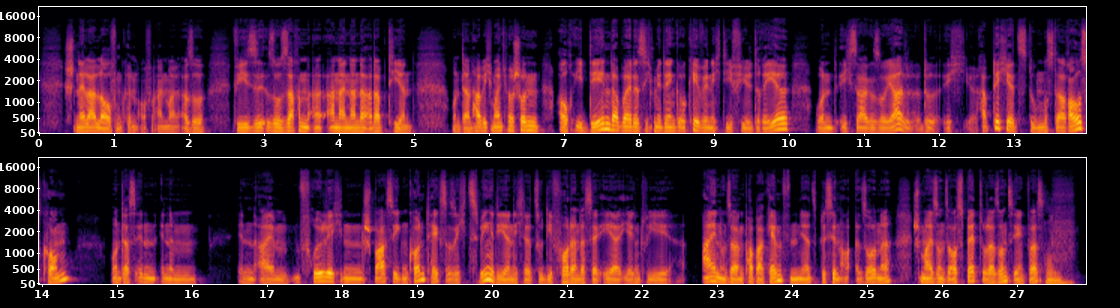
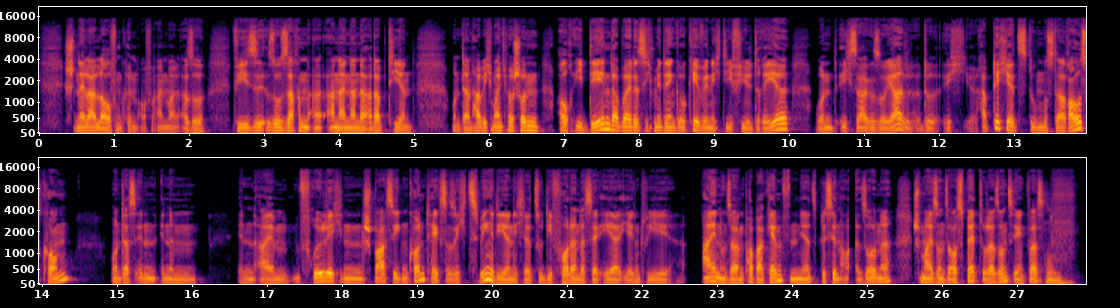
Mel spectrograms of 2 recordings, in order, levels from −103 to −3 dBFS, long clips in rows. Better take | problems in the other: second | muffled; very; fading above 2.5 kHz

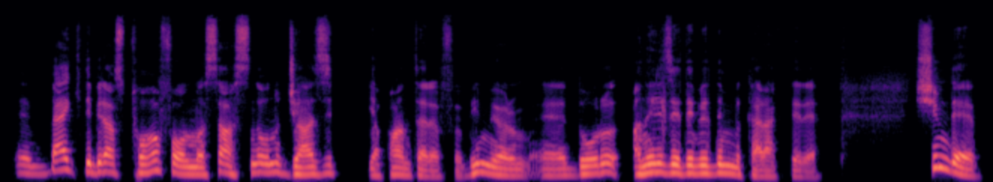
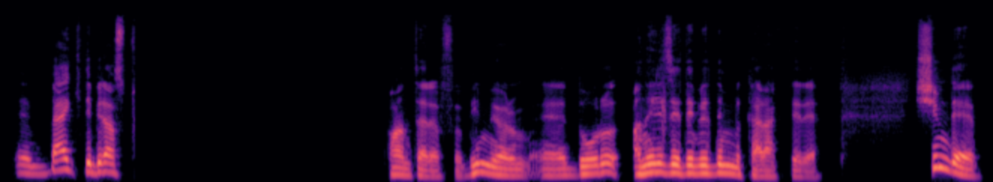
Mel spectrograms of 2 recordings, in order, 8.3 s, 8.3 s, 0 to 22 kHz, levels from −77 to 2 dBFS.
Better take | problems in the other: first | audio cutting out; at 1 s for 2 s

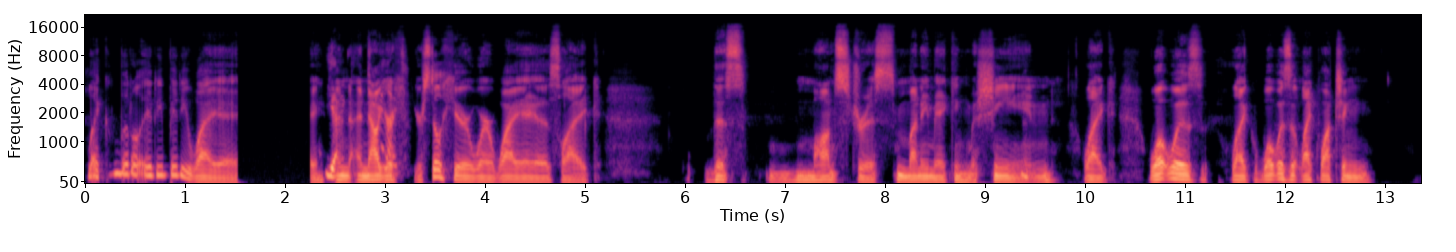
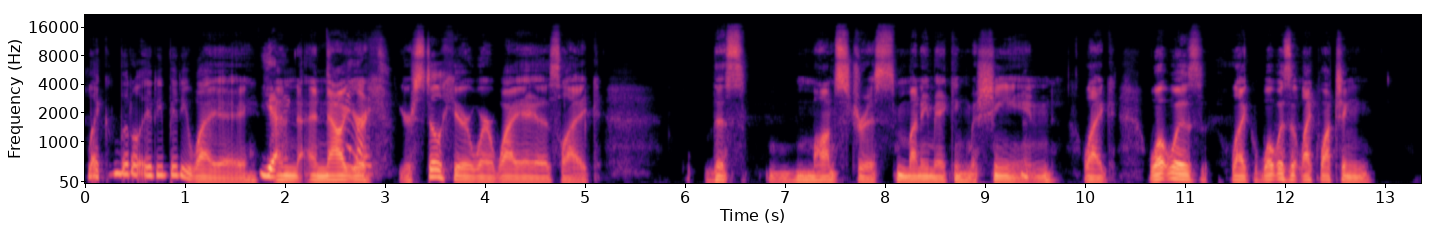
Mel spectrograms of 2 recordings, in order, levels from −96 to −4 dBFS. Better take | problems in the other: second | audio freezing; at 1.5 s for 0.5 s

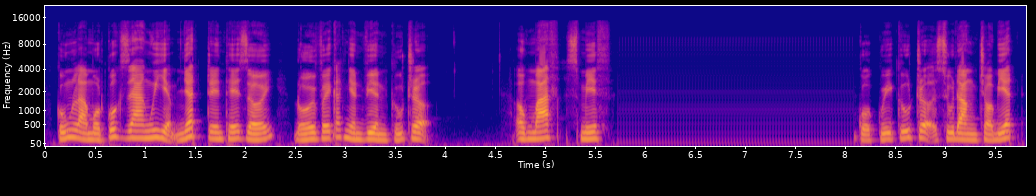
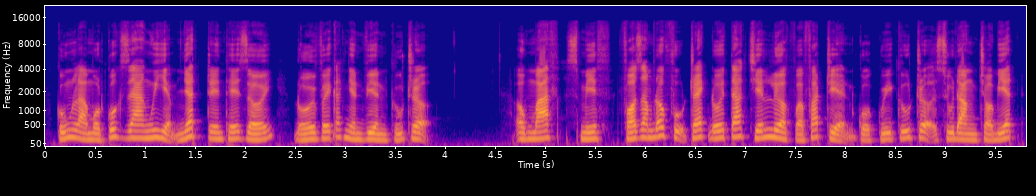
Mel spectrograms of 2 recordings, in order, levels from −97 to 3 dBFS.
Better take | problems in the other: second | audio freezing; at 6 s for 2.5 s

